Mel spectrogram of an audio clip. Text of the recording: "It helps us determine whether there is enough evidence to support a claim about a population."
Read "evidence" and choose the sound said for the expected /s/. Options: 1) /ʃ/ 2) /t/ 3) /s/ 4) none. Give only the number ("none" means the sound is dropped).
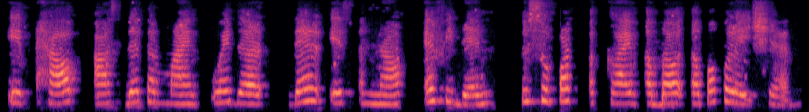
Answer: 4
